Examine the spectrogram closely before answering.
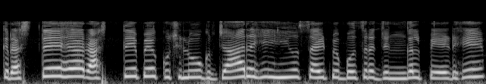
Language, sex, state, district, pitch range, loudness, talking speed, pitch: Hindi, female, Odisha, Malkangiri, 300-360 Hz, -16 LUFS, 195 wpm, 320 Hz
